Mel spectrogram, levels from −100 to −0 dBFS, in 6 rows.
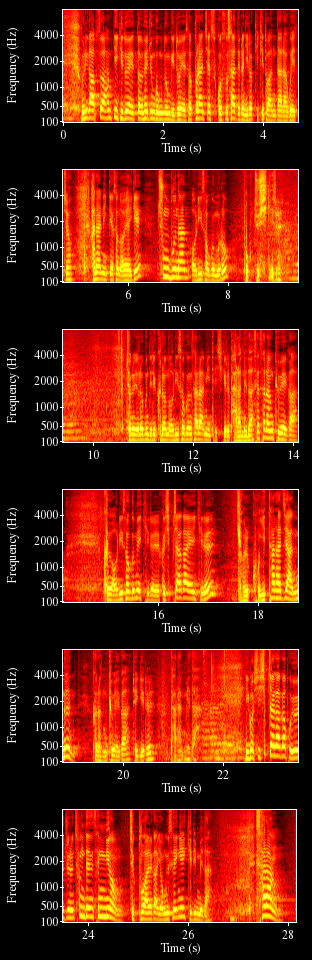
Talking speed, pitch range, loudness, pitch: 330 characters per minute, 145-200 Hz, -24 LUFS, 170 Hz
